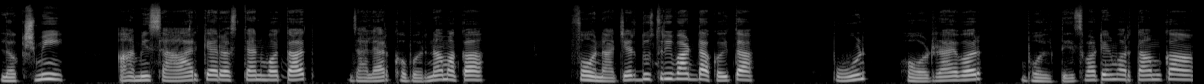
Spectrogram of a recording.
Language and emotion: Goan Konkani, fearful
